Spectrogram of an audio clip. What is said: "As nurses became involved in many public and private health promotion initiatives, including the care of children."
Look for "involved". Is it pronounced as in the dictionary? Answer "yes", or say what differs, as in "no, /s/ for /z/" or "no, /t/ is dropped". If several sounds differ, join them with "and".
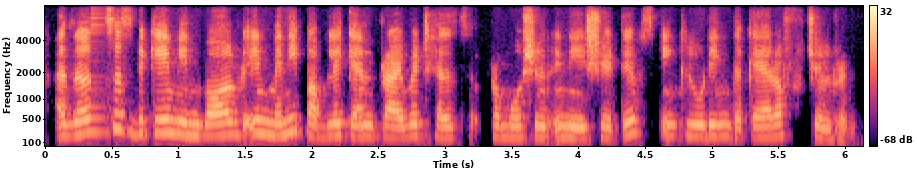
yes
